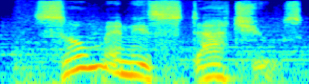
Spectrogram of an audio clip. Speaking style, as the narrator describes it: Peshik murmured

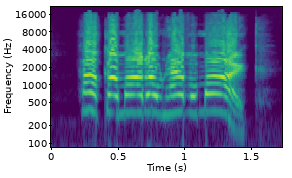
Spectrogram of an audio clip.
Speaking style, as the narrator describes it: JR says, loudly enough for King's mic to pick it up

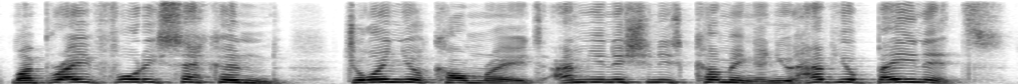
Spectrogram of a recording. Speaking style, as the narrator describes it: Moore shouting

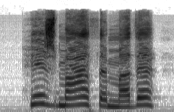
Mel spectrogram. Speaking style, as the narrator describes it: cried the two young Cratchits

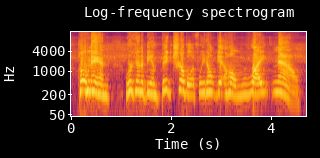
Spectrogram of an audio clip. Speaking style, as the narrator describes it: As understanding grasped my mind, I leapt to my feet and shouted

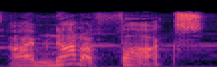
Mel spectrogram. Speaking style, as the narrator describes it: cried Button Bright

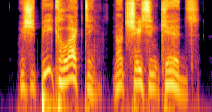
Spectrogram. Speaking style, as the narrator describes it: a man says, his voice hoarse

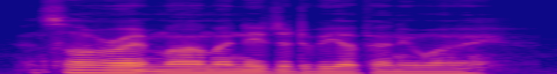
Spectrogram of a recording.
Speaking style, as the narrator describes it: she mumbled

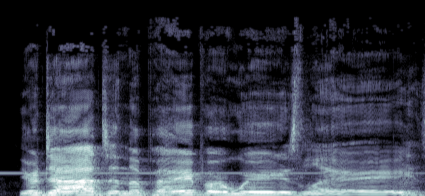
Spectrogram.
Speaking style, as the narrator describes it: said Malfoy, speaking very loudly so that everyone in the packed entrance hall could hear

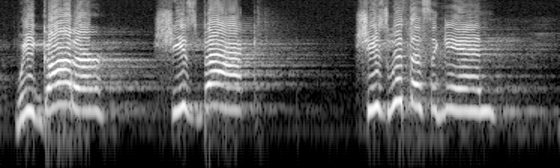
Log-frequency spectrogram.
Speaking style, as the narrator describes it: I heard the ICU team yelling things like

